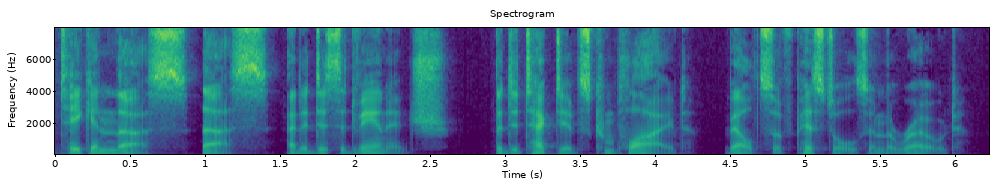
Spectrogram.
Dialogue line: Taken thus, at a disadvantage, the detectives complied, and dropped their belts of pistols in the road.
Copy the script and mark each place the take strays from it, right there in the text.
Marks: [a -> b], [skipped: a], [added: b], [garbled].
Taken thus, [added: thus] at a disadvantage, the detectives complied, [skipped: and dropped their] belts of pistols in the road.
